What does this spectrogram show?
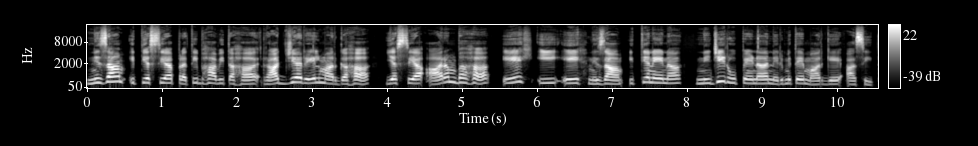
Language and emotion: Sanskrit, neutral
